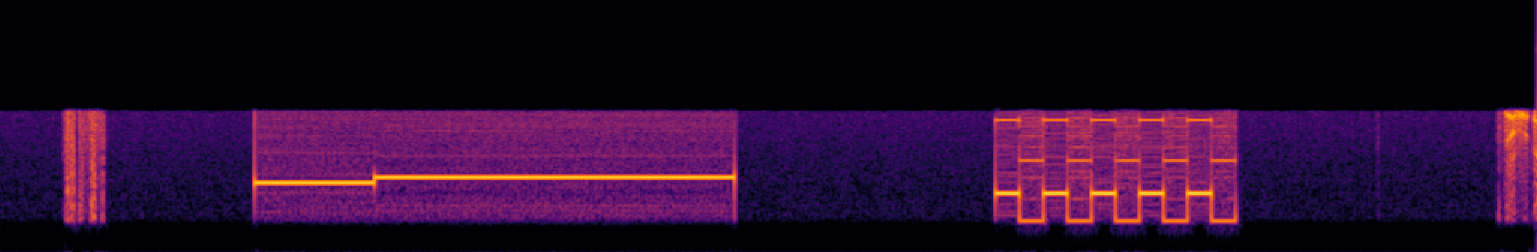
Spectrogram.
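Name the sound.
fire dispatch alert tones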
